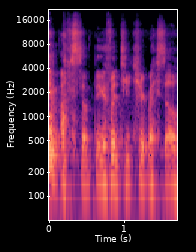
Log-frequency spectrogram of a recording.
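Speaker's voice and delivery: line spoken while laughing.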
